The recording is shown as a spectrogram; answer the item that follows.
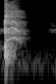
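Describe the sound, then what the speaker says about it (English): One sharp, close cough bursts out and dies away quickly in a quiet counseling session room. "excuse me, I got a cough"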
